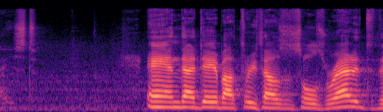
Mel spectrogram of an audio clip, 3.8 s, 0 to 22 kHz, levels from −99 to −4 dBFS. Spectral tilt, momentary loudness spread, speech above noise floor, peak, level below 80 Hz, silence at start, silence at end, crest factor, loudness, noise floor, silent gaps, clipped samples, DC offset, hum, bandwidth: -5 dB/octave; 19 LU; 32 dB; -10 dBFS; -74 dBFS; 0 s; 0 s; 20 dB; -28 LUFS; -60 dBFS; none; under 0.1%; under 0.1%; none; 15.5 kHz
